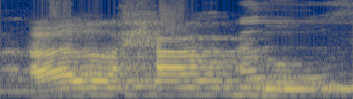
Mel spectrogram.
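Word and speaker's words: الحمد: Ha hi beda dengan ha alhamdu ya. Nah tuh ya Bapak catatannya di huruf H-nya. Abid. Bismillahirrahmanirrahim. Alhamdulillahiabbil alamin. Baik. Ah santa. Cuma ininya ee h-nya jangan ee tanaw berlebihan. Alhamdu biasanya.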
